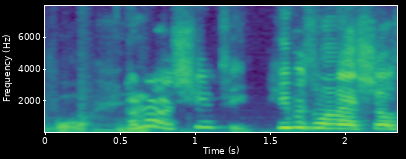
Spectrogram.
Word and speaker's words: Ncuti: Shooty.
